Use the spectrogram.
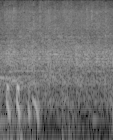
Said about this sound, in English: Round of applause.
